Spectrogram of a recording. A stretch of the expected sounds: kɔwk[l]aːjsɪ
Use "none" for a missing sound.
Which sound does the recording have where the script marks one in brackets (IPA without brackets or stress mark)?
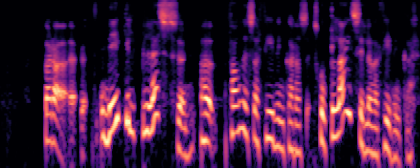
l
